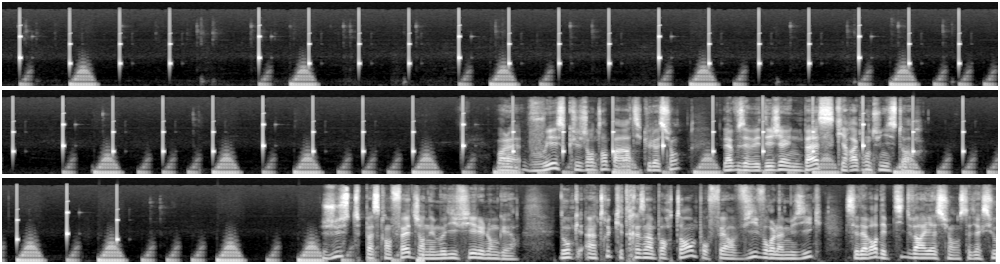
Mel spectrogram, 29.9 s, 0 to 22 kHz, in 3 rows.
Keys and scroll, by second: 0.1 space, 1.9 space, 17.1 Tab, 18.9 Tab, 24.1 space.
